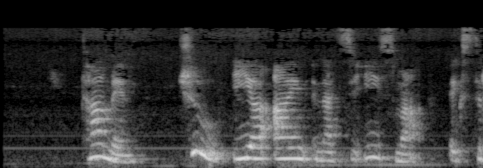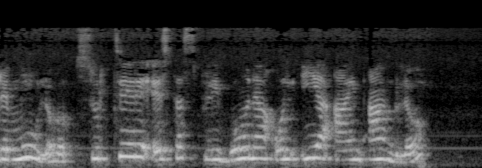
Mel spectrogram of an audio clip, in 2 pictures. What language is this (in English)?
Esperanto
